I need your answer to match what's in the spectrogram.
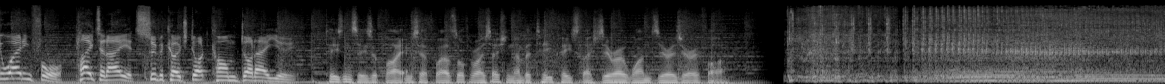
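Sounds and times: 
speech: 0:00.0 - 0:07.4
small petrol lawn mower engine running: 0:07.8 - 0:11.6.

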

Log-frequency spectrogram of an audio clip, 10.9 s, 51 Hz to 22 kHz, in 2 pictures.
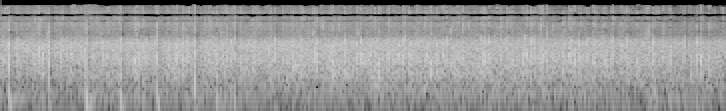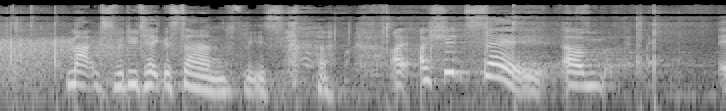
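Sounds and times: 
audience applause: 0:00.0 - 0:06.1
speech: 0:06.0 - 0:10.2.

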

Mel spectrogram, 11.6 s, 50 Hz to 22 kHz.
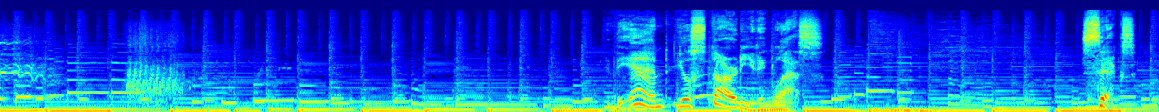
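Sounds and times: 
short shrill horse whinny: 0:00.0 - 0:00.5, 0:01.2 - 0:02.1
music with a pulsing bass line: 0:00.0 - 0:11.5
speech: 0:06.2 - 0:08.3, 0:11.0 - 0:11.4.

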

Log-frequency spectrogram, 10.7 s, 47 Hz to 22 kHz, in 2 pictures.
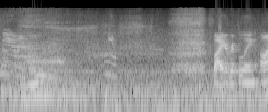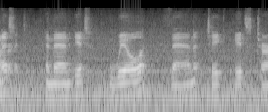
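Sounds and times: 
person imitating a cute high-pitched cat meow with their voice: 0:00.0 - 0:02.4
speech: 0:04.3 - 0:10.7.

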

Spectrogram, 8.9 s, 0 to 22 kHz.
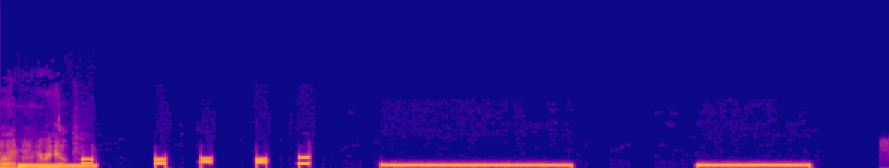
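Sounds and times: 
person speaking: 0:00.0 - 0:01.0
telephone ringing tones: 0:03.8 - 0:05.8, 0:07.0 - 0:08.2.

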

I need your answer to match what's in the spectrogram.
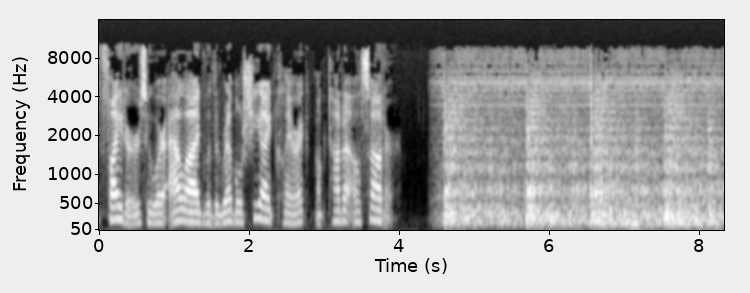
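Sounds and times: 
speech: 0:00.1 - 0:04.8
dense continuous crackling roar: 0:04.5 - 0:08.3
explosions from an ignited arms cache: 0:04.5 - 0:08.3.

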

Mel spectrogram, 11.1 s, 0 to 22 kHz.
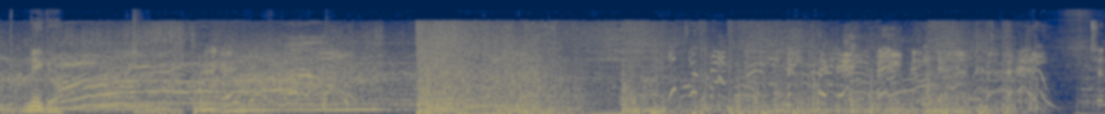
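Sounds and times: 
voices in commotion: 0:00.0 - 0:04.1, 0:06.3 - 0:10.6
car engine roaring: 0:00.0 - 0:09.8
tires squealing in a skid: 0:00.0 - 0:10.4
speech: 0:00.3 - 0:00.8, 0:02.0 - 0:02.7
car crashing into a shop: 0:04.1 - 0:10.2
debris clattering: 0:04.1 - 0:10.4.

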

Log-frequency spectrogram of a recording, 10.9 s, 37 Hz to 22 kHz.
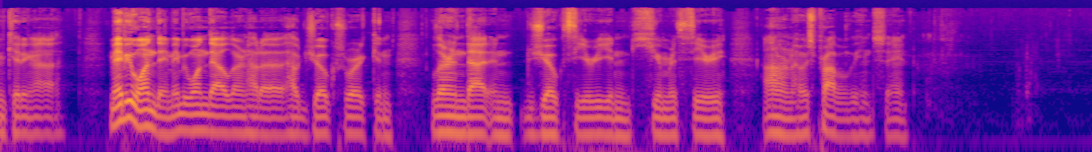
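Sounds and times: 
speech: 0:00.0 - 0:09.2
person swallowing water: 0:09.2 - 0:10.9.

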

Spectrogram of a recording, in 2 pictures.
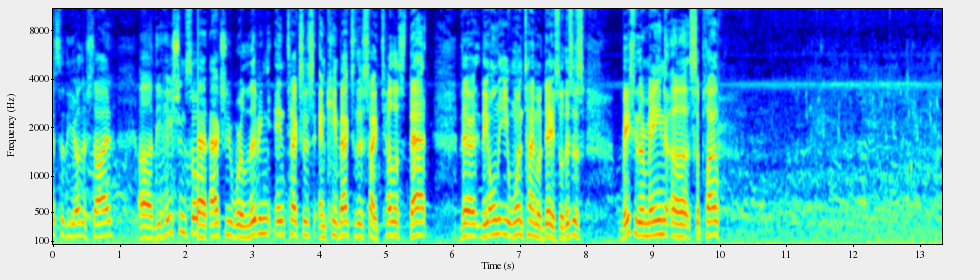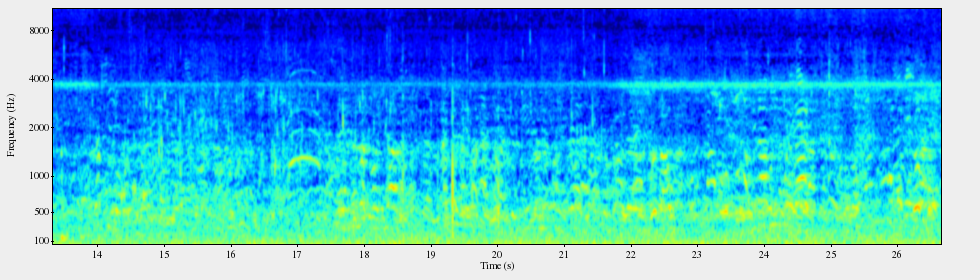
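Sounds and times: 
speech: 0:00.0 - 0:10.1
water churning as someone wades chest-deep across the Rio Grande: 0:10.0 - 0:26.6.

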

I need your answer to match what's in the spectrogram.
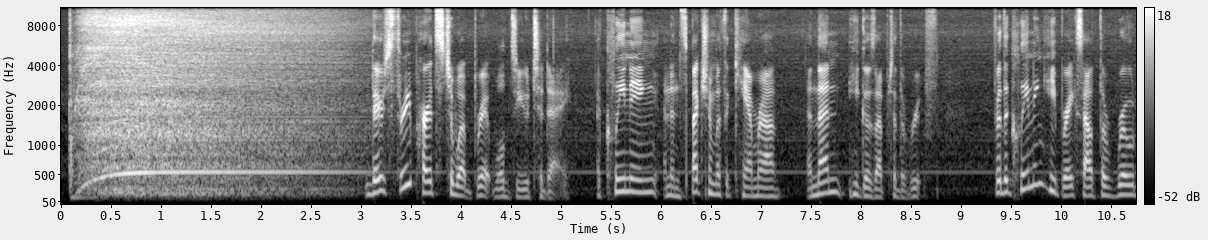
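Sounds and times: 
double-filtered vacuum running in a living room for chimney cleaning: 0:00.0 - 0:10.7
speech: 0:03.0 - 0:10.7.

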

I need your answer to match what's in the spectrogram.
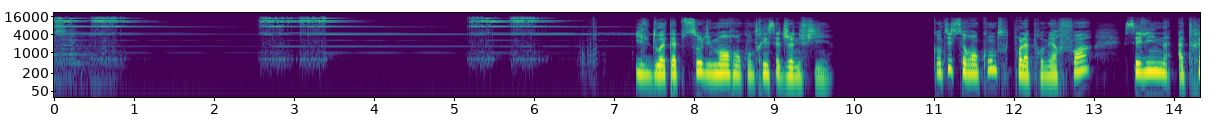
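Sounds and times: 
telephone ringing: 0:00.0 - 0:09.5
speech: 0:07.3 - 0:09.8, 0:11.0 - 0:14.3.

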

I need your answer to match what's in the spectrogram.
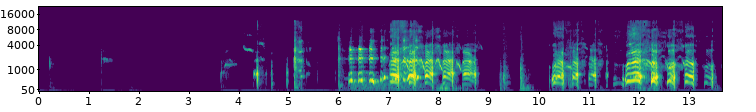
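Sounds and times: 
person in a coughing fit: 0:04.4 - 0:05.4, 0:06.8 - 0:08.8, 0:11.6 - 0:13.6
laughter: 0:06.0 - 0:08.9.

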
